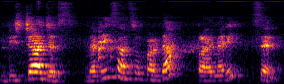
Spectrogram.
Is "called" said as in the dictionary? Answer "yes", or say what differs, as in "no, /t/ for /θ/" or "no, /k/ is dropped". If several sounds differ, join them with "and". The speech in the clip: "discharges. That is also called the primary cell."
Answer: no, /l/ is dropped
